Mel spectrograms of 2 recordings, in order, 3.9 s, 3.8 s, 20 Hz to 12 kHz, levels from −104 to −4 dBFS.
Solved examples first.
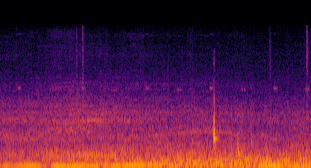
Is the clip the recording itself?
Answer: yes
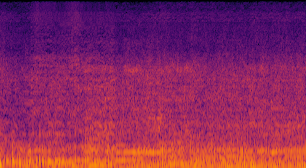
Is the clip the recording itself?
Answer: no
